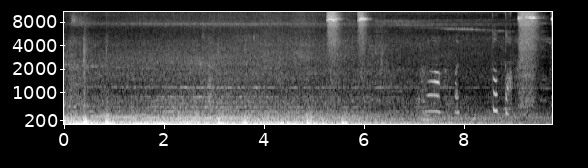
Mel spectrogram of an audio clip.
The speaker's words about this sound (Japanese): 電車来た。電車乗るの久しぶりだ。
